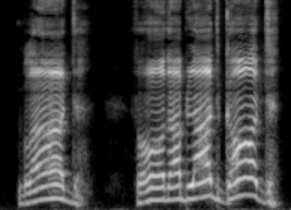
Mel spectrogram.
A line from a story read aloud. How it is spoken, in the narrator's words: roared the Norseman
